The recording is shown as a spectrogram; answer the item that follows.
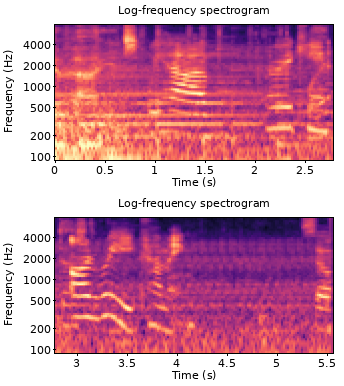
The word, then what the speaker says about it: Henri: We have Hurricane Henri coming. So. Oh, it's Henry. No, Henri. How do you spell it? Henry with Henry. I think it's just French.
